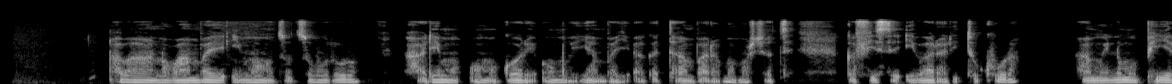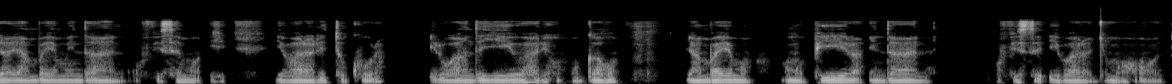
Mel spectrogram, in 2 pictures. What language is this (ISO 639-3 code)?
run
